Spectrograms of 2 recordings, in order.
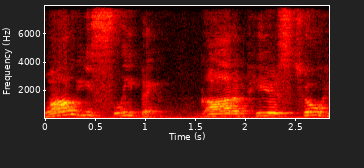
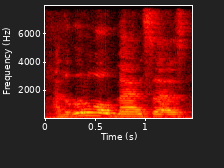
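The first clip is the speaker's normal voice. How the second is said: ordinary delivery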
